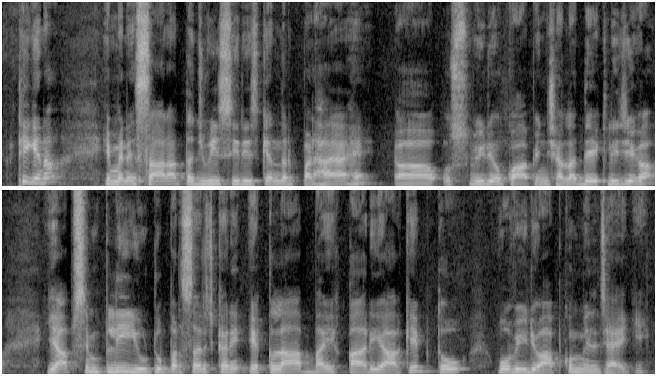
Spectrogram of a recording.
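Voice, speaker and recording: A man teaching Quranic Arabic grammar in a recorded lesson, who explains step by step and often checks that his students follow. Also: sits high. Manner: intones Quranic verses in a slow chant.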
